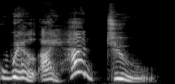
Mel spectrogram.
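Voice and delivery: very loud, defensive, self-justifying, drawn out. A prince answers another's question about what he did: defensive. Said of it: "he said defensively".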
